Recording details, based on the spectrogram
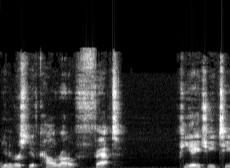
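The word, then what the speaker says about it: PhET: And this video is from a site called University of Colorado FET, P-H-E-T, it's spelled up there.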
